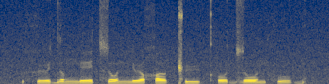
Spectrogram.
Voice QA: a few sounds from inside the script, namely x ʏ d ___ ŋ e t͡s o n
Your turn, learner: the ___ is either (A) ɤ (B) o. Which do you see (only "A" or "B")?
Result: A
